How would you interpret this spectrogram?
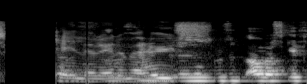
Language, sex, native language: Icelandic, other, Icelandic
